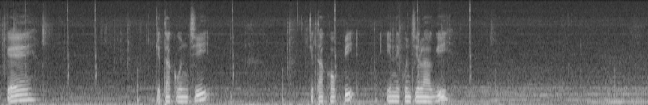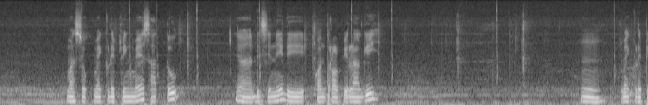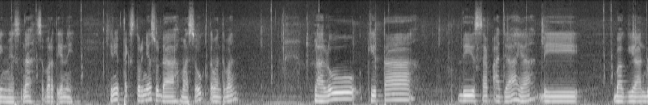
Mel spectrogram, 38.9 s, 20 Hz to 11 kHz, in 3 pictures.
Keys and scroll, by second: 2.4 ctrl+z, 3.2 ctrl+2, 6.1 ctrl+c, 7.9 ctrl+2, 15.2 z, 16.6 v, 19.1 ctrl+f, 22.0 ctrl+z, 23.3 ctrl+z, 26.4 z, 29.8 z, 31.9 v, 33.3 ctrl+s, 35.4 ctrl+alt+2, 37.2 z.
